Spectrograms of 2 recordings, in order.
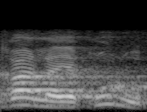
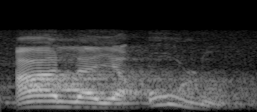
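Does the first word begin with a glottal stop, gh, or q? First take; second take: q; glottal stop. First: The first word begins with a deep q sound. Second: The first word begins with a glottal stop. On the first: This is the standard classical form. "itu bukan qala yaqulu" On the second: This is how Egyptians say it. "tapi ala yaqulu. Jadi qa itu berubah menjadi hamzah"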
